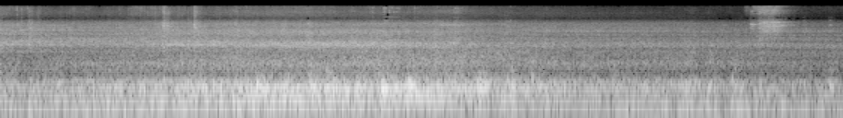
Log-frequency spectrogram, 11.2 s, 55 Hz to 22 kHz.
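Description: Electric passenger train passing close on the rails, a Macedonian Railways class 461 electric locomotive among the rolling stock, running by with a steady rumble that swells to its loudest about five seconds in and then fades. A faint high wheel squeal sounds in the first few seconds.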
